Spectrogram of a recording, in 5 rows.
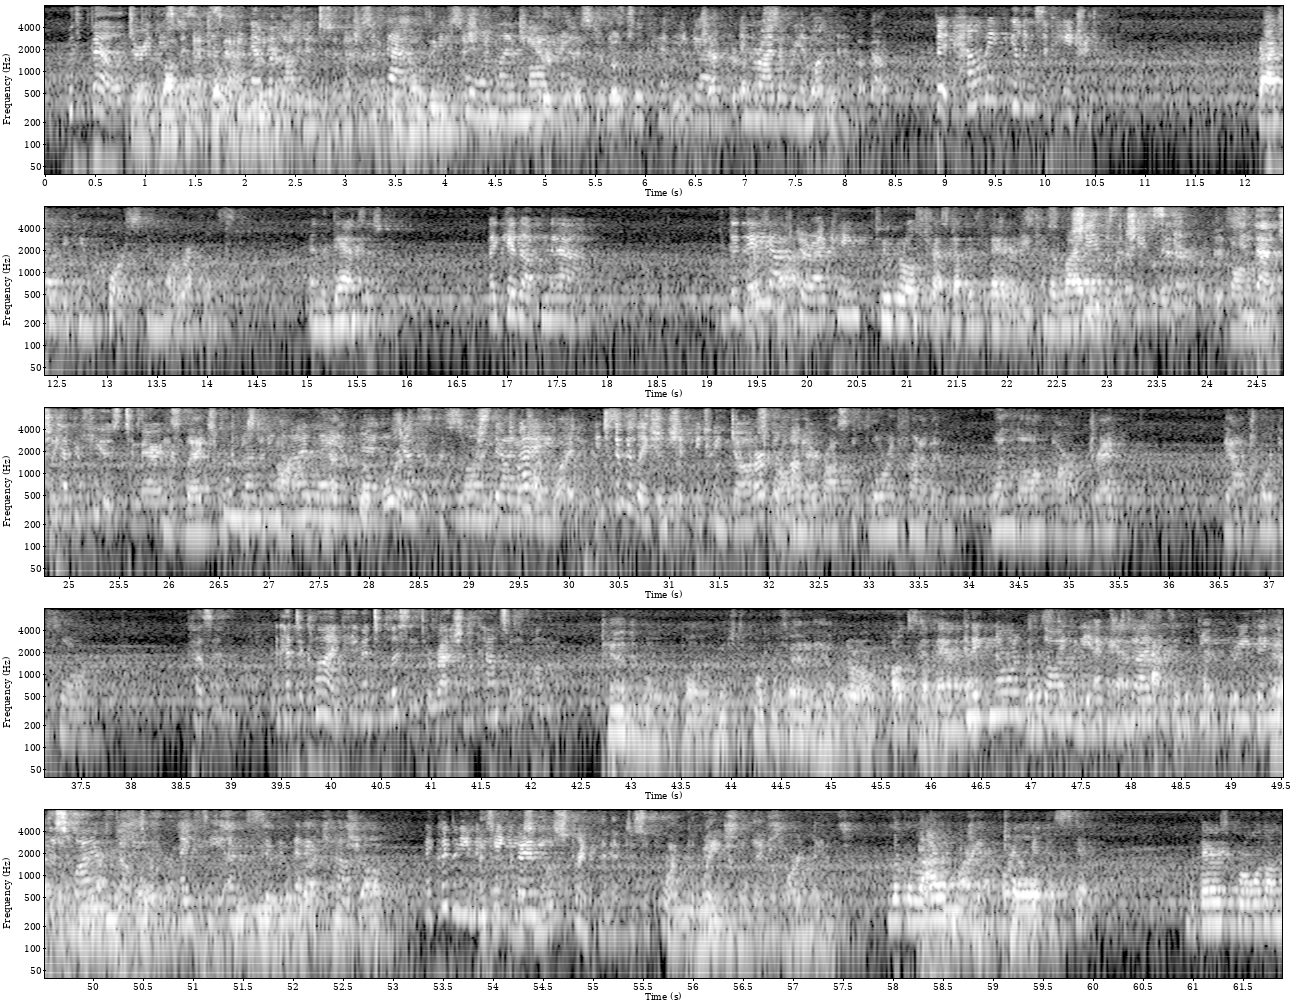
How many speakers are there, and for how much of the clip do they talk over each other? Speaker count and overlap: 7, about 50%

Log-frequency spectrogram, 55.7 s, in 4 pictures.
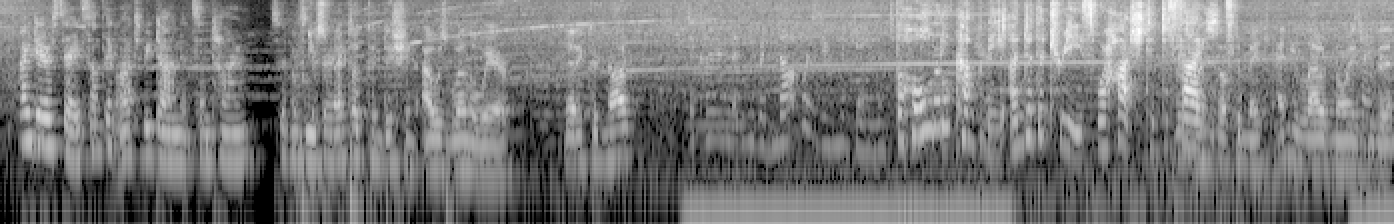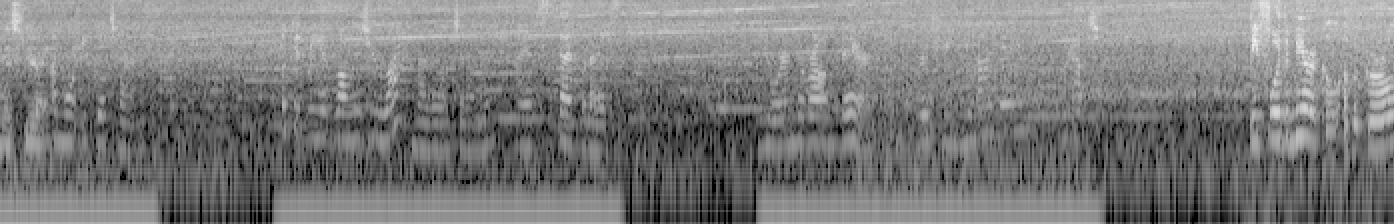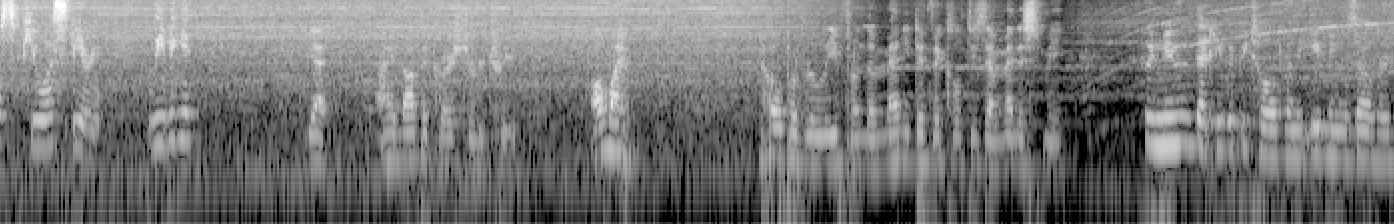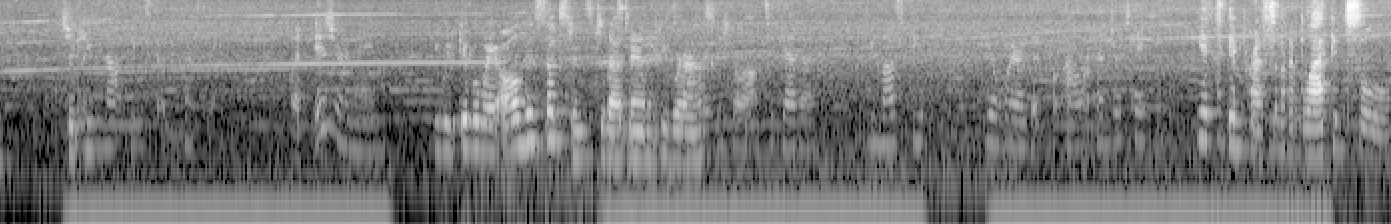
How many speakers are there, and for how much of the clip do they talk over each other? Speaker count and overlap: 4, about 12%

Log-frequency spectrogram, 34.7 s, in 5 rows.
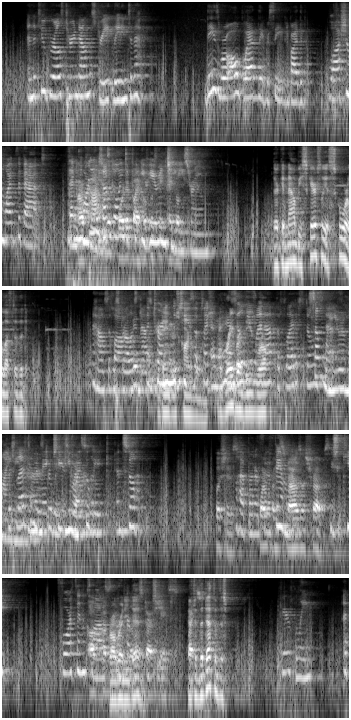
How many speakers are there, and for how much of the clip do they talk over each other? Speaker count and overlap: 7, about 36%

